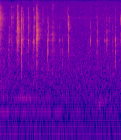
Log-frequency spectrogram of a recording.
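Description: Faint, scattered light clicks and handling noise of a small plastic toy figure being turned over in the hands.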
